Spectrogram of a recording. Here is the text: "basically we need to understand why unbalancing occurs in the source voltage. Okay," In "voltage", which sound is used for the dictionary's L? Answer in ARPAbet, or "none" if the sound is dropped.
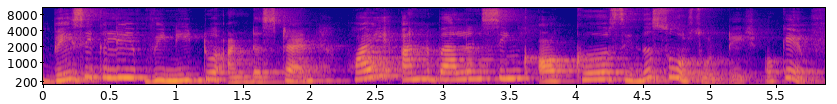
N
